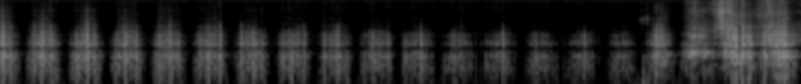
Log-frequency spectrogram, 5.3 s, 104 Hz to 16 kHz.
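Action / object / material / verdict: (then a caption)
shake / marble in a small clear plastic container / plastic / none. A marble swirls and rolls around inside the base of a small, round, hollow clear plastic container held upside down in both hands close to the mic, scraping and rattling against the plastic. It makes a quick, steady run of rhythmic whooshing scrapes with a hollow plastic tone near 550 Hz. Toward the end the scraping grows louder and brighter.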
